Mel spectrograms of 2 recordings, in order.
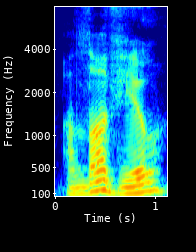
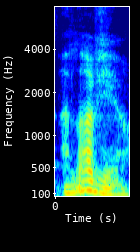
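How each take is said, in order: First: Slow tender I love you. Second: Soft I love you. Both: Shown as a demonstration. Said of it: "in twenty different ways".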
